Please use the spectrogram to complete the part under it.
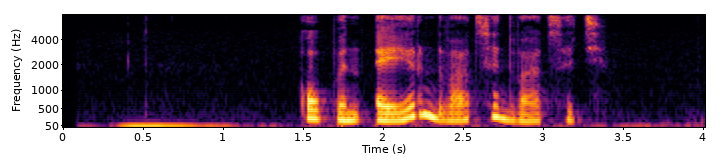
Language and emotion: Russian, neutral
